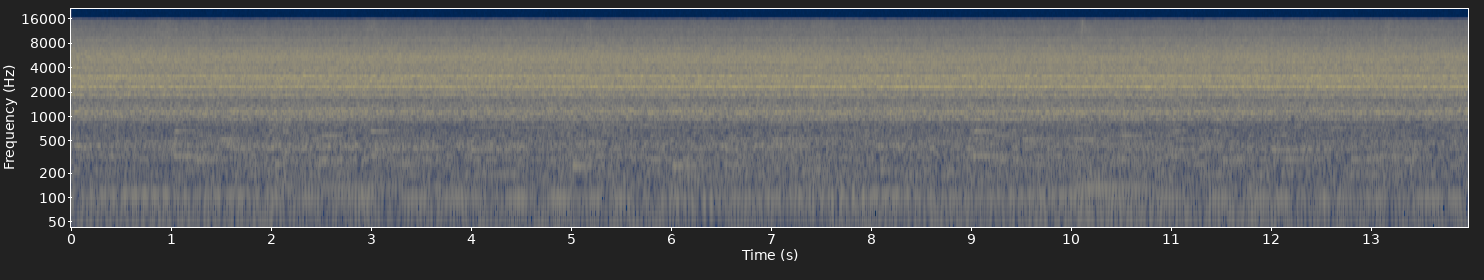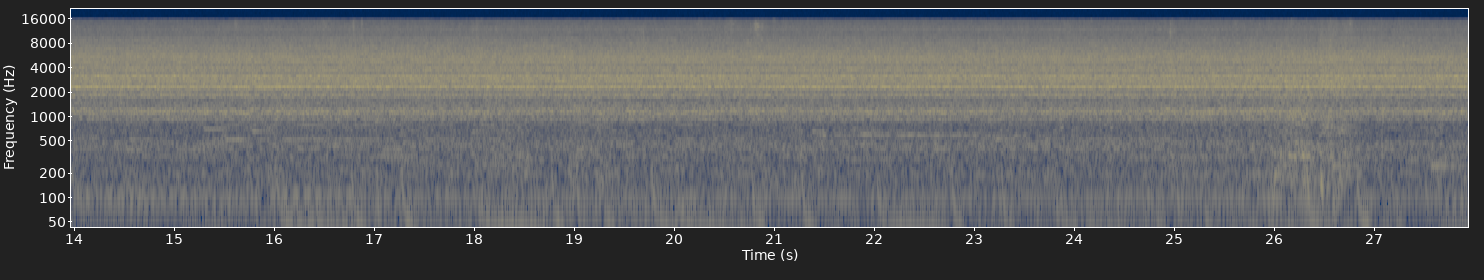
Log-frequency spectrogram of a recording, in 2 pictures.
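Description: A wooden spoon scrapes and stirs in a bowl.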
